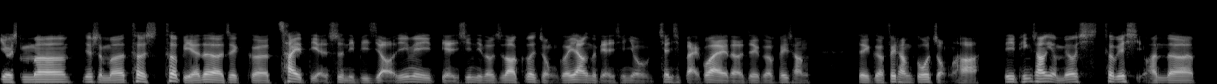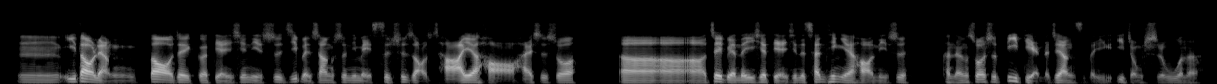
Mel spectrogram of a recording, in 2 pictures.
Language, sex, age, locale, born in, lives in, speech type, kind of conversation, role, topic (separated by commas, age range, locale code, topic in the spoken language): Chinese, male, 30-34, zh-CN, China, United States, conversation, podcast, host, 你平常怎么用食物安慰自己？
